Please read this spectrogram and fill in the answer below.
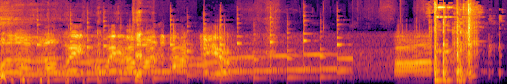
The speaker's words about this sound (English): Oh, wait. Oh, my God. This is really embarrassing, George Lucas. My phone's ringing. I recognize that ringtone.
